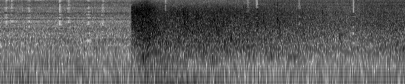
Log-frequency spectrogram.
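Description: Thrusters blast with a loud rush.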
